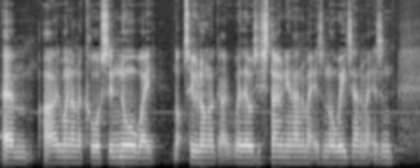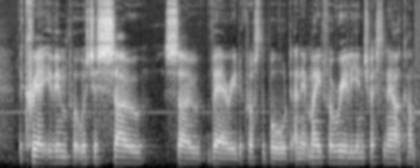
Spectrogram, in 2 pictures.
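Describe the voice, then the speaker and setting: A man in his twenties, working as an animator, answers interview questions. His pitch barely moves at all, and he keeps a level, even delivery throughout. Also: fairly quick, creaky, clear, resonant tone. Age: 20s.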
